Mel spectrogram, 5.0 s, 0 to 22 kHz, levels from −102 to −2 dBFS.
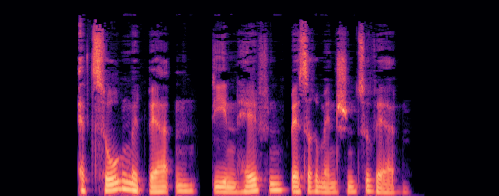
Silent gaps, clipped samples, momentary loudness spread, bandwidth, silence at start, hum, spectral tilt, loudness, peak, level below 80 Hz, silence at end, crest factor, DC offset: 2.00-2.12 s; under 0.1%; 10 LU; 14.5 kHz; 0.8 s; none; -5.5 dB/octave; -20 LUFS; -2 dBFS; -48 dBFS; 0.9 s; 18 dB; under 0.1%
